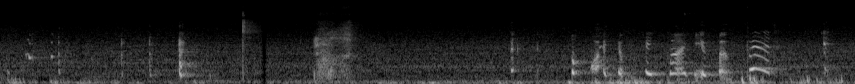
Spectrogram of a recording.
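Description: A Shiba Inu makes odd, warbling, rising-and-falling whines and yelps in quick uneven bursts.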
